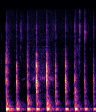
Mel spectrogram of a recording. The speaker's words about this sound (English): I'm sitting at home, and, I'm just, I'm reading the paper or whatever, and you're going to knock at the door.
